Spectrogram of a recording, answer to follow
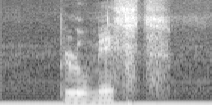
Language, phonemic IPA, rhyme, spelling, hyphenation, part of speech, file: Dutch, /bluˈmɪst/, -ɪst, bloemist, bloe‧mist, noun, Nl-bloemist.ogg
- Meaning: 1. florist, flowershop keeper 2. speculator in tulips around the time of the tulip mania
